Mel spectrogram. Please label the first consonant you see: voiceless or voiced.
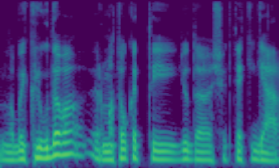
voiced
